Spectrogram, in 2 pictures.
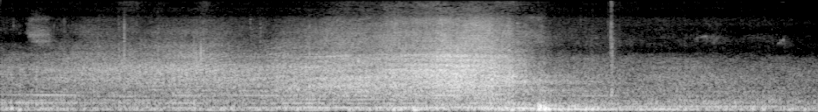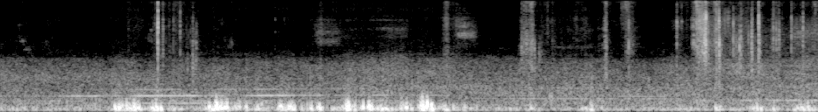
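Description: Quiet outdoor ambience: the noise of a passing vehicle swells and fades over several seconds. Later come a few low, rumbling thumps.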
